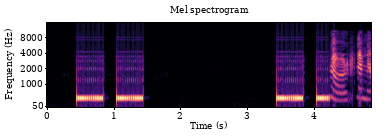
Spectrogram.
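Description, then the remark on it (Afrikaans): A telephone ringback tone sounds in paired bursts on an outgoing call to the municipality, two rings, a pause, then two more, clear, before a voice starts talking at the end. “Laat ek nou die munisipaliteit bel.”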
